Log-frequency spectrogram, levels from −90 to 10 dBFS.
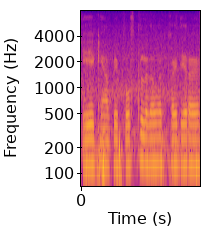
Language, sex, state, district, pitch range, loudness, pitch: Hindi, male, Rajasthan, Bikaner, 125-130 Hz, -16 LUFS, 125 Hz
